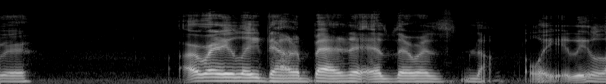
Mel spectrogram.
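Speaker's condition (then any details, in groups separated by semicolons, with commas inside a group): Friedreich ataxia, severe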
